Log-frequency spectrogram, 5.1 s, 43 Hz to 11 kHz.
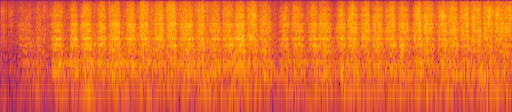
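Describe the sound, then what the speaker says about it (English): Sandpaper of 120 grit rubs back and forth along the edge of a small oak rocking chair during restoration, a loud, close, rhythmic rasp of fast strokes with no pauses. "this 120 grit sandpaper"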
